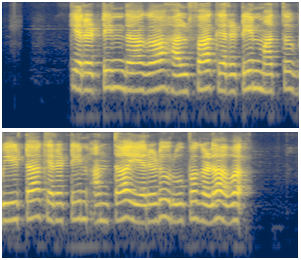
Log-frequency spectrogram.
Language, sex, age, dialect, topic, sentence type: Kannada, female, 18-24, Northeastern, agriculture, statement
